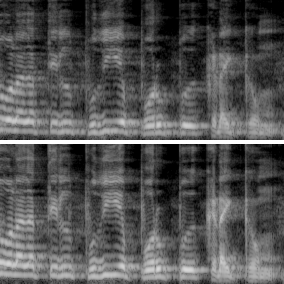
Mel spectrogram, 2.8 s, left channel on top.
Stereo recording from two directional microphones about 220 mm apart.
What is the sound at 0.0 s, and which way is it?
A man's voice, 25° right (ahead or behind).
